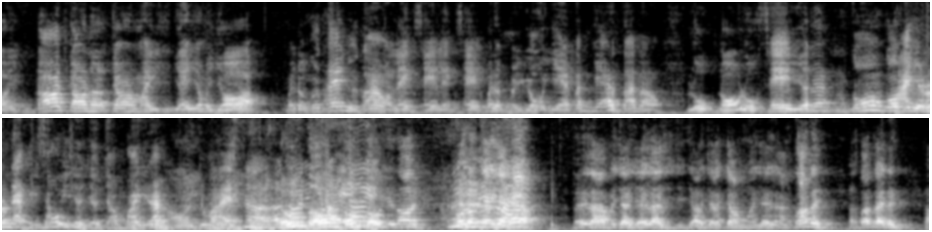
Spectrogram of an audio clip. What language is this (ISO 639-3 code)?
vie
